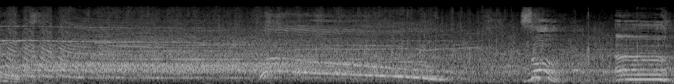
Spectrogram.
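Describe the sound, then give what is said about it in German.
A large concert crowd applauds and cheers loudly and steadily for the DJ, with whoops and sustained shouts rising and falling above the dense clapping throughout. “Und ebenso einen fetten Applaus bitte für mein DJ, ….”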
